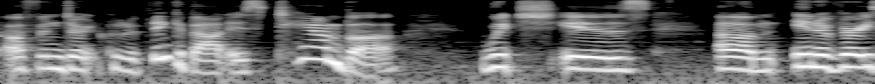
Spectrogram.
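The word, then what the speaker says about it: timbre: music context or Tambe it's a French word it looks like timber but it's pronounced Tambe I hate French anyway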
